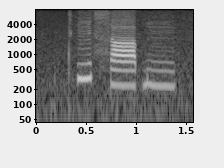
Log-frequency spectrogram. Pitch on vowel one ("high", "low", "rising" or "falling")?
high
